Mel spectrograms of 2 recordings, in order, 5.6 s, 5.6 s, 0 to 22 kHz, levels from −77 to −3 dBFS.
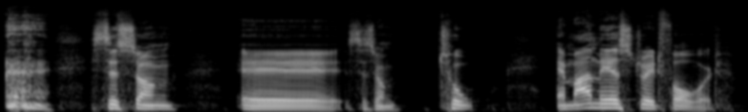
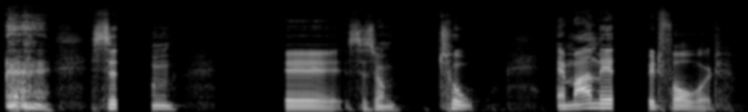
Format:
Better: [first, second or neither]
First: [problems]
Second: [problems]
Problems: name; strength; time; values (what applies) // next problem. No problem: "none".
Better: first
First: none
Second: audio cutting out; at 1 s, at 1.5 s for 0.5 s and at 4.5 s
